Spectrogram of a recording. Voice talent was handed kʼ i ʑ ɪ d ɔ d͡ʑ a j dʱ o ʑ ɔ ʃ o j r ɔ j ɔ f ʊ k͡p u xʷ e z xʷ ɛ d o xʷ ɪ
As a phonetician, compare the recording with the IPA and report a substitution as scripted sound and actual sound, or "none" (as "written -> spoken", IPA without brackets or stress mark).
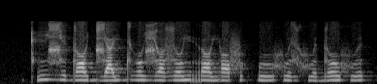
ʃ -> z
